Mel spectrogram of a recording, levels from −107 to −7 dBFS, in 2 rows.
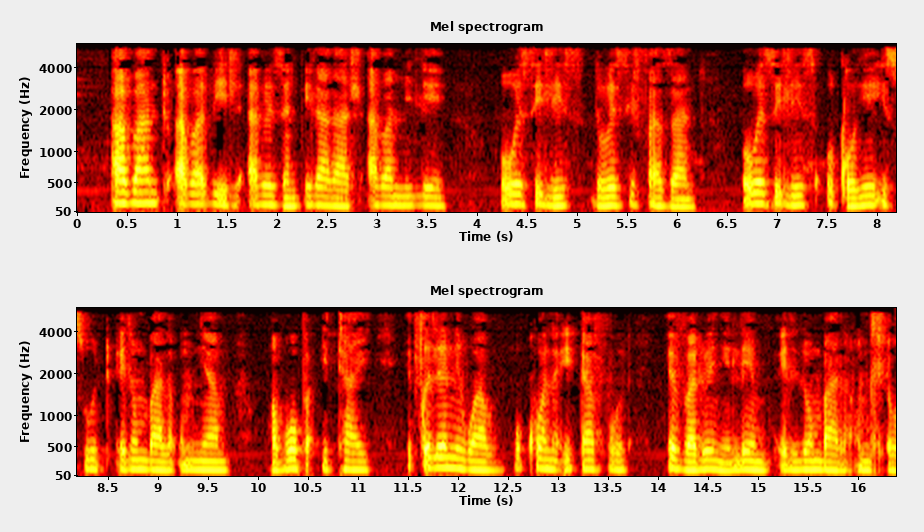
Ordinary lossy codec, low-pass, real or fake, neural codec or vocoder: MP3, 32 kbps; 5.4 kHz; real; none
